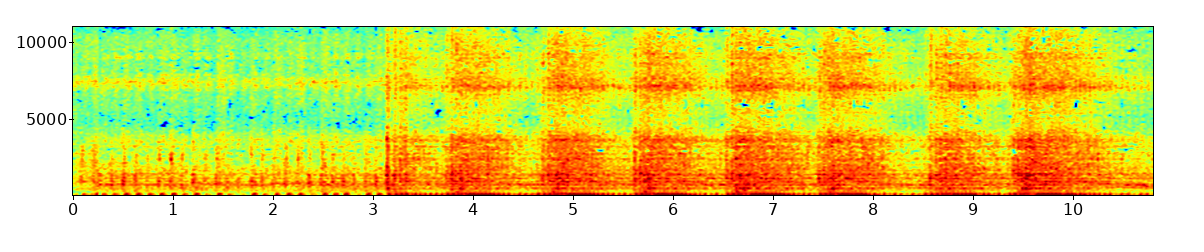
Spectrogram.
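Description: Idling single-cylinder motorcycle with a light metallic clatter over the thump, from a loose, worn timing chain.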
